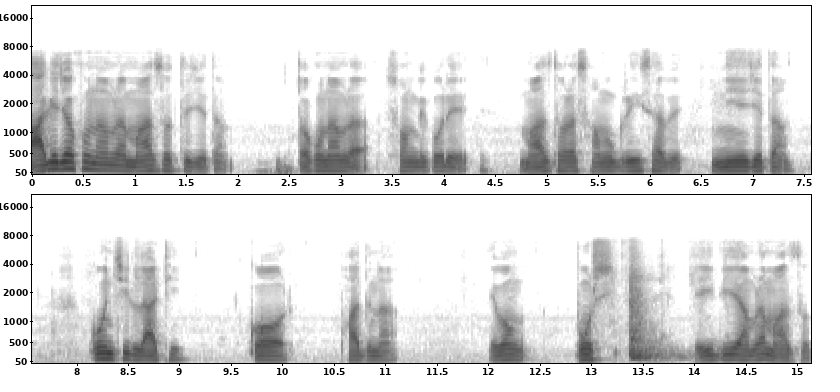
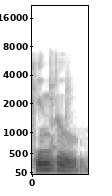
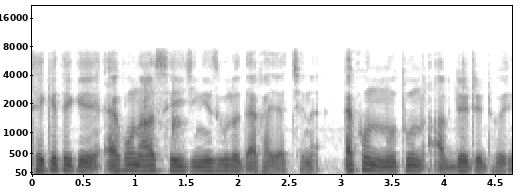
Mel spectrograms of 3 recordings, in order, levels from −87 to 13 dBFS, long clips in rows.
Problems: none marked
